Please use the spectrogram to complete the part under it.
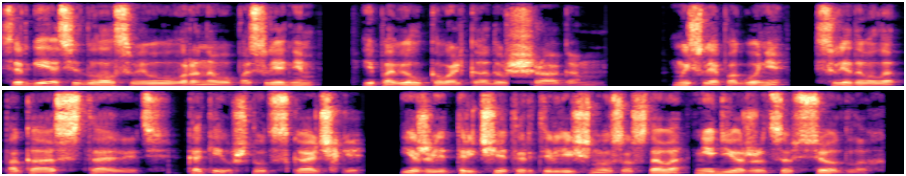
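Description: A man's voice: on the low side, moderate pace. A man narrating an adventure audiobook, voicing every character expressively.

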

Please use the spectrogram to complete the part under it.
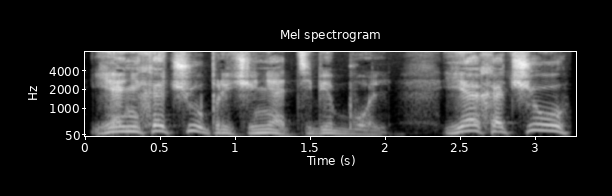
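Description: A man voicing a rough-voiced, weary male mutiny leader who pleads and bargains. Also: medium pitch, big pitch swings, unhurried, no echo, clean studio sound, exaggerated voice. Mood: pleading. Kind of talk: audiobook character voice.

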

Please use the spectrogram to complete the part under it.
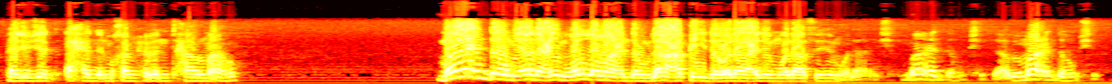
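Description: A man's voice: a little high, quick pace, creaky, slightly rough. A man from Baghdad with an Iraqi accent, hosting a live religious debate chat while he has a cold, talking emphatically with many short affirmations. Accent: Iraqi Arabic, Baghdad. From Iraq. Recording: lo-fi online voice chat.

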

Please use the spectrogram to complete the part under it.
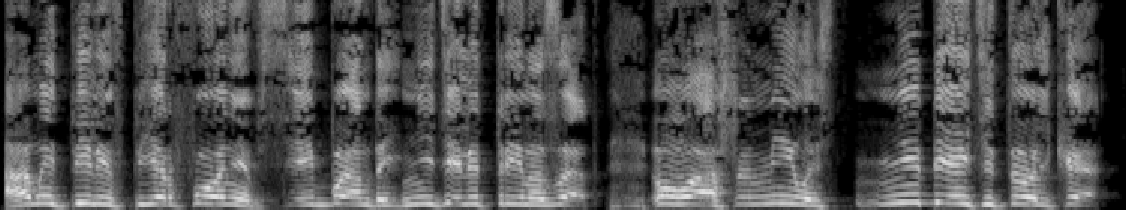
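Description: A terrified, sobbing captive thug. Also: male voice, very high-pitched, takes it slowly, a bit bright, voice pushed up, exaggerated voice. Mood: terrified, pleading. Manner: squealing, stammering, sobbing pleas. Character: lanky terrified male hired thug, captive. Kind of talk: audiobook character voice.

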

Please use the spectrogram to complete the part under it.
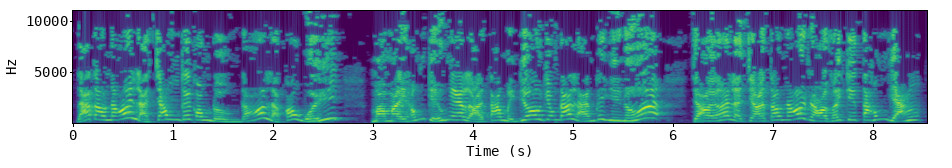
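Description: A woman's voice: sits high, lively intonation, quick pace, a bit bright, pitched above the performer's own voice. A woman voicing an elderly village woman who nags and scolds in exasperation. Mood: scolding. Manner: exasperated, nagging.

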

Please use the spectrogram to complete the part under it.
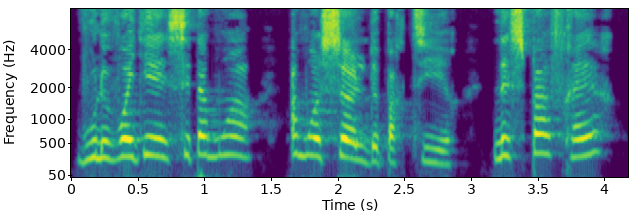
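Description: A woman's voice: fairly high pitch, steady tone, takes it slowly. A woman reading an audiobook, voicing a remorseful, self-sacrificing young boy who pleads emotionally. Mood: pleading.

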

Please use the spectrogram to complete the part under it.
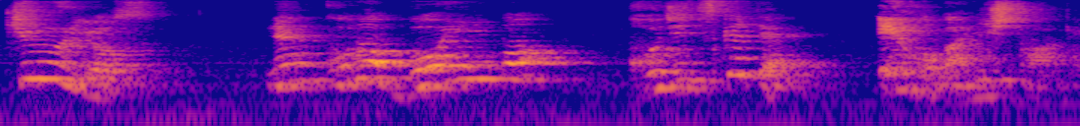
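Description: Lively man preaching in an echoey room. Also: extremely high pitch, a little slow, distant mic. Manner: explains like a teacher, asks the audience questions. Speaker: pastor. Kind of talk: sermon.

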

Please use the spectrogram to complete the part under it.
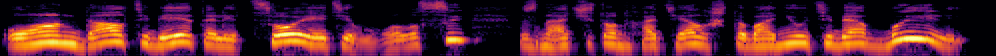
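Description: Stern moralizing mother, read by a woman, low voice, rhetorical lift and drop. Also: big pitch swings, fairly quick, breathy edge, no room sound, studio quality. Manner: sermonizing, rhetorical.

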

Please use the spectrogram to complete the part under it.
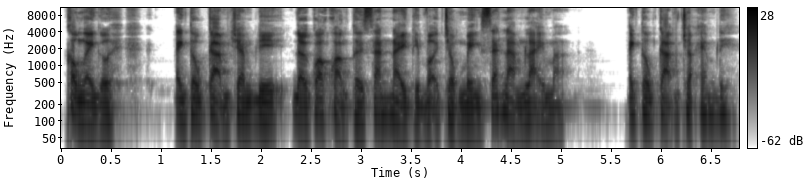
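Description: A man reading a story aloud, voicing a distraught young wife who begs and pleads through tears in a husky voice. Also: fairly low pitch, moderate pace. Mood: pleading, sobbing. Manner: begging, tearful, rising to cries.

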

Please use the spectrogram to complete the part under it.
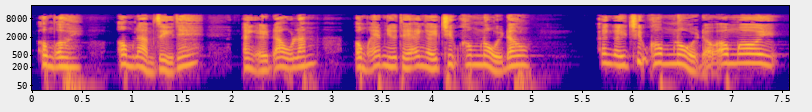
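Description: A woman's voice: mid-range voice, normal speed, dry recording, clean studio sound, pitched above the performer's own voice, lightly acted. Woman playing a frantic pleading young wife. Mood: desperate pleading. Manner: pleading, tearful cries.

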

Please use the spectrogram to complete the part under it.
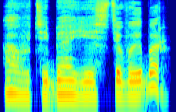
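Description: A woman's voice: low voice, unhurried, warm tone, slightly rough, no room sound, clean studio sound. Woman reading as a mocking, stern club owner. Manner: mocking, weary, coolly menacing. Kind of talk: audiobook dialogue reading.

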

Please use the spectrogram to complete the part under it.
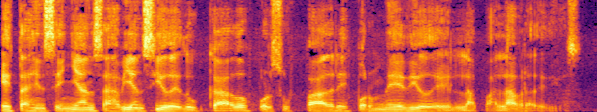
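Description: A man with a gravelly, low-lit texture and a dark, mellow tone reads scripture aloud in a church lesson discussion. He lifts his voice on the verses, then drops back into plain talk to explain them. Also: level tone, measured pace, slight background noise. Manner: reads verses with rising emphasis, plain conversational asides. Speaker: Bible study discussion partner.

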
